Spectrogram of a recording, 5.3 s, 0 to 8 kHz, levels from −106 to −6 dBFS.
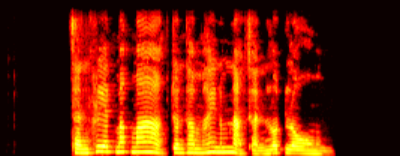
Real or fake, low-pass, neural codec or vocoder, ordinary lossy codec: real; 7.2 kHz; none; none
